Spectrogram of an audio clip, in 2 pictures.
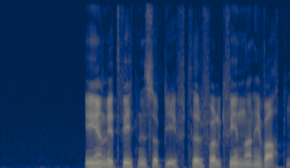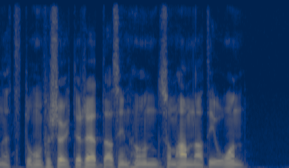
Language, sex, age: Swedish, male, 34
